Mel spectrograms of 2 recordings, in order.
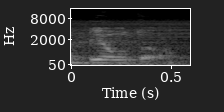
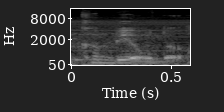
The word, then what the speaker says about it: Cabildo: going to be at the how do they pronounce it? The Cabildo. It'll be at the Cabildo.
